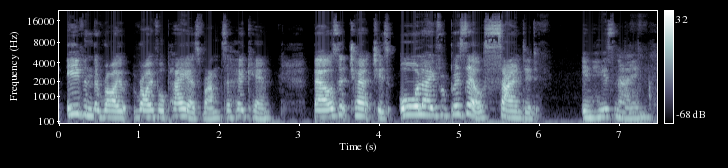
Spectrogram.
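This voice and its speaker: A woman with a husky voice and a middling pitch, speaking like a primary teacher at story time. She is informal and chatty as she addresses young children, recorded a little way from the microphone. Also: a bit bright, far from the mic, low-quality recording. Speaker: primary school teacher reading to pupils. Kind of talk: reading a children's picture book aloud with informal asides.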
